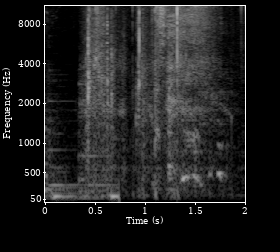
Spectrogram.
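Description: Brown paper bag rustling and crinkling as it is handled, with scattered sharp clicks and knocks. Background music runs under the first second and then stops.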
